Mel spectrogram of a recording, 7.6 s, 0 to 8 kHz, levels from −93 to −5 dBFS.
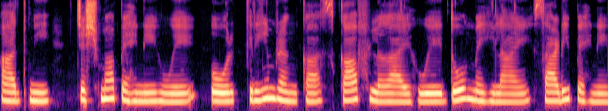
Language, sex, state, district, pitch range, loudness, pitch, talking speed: Hindi, female, Uttar Pradesh, Jyotiba Phule Nagar, 180-215 Hz, -14 LUFS, 190 Hz, 125 wpm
